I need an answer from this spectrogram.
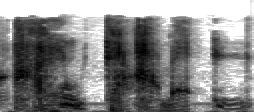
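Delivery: eerie, soft, breathy, barely voiced whisper. Telling a creepy story, the character says his last words: whispering. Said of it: "He then whispers".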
